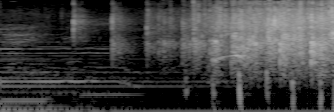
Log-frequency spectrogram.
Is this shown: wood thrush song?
no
